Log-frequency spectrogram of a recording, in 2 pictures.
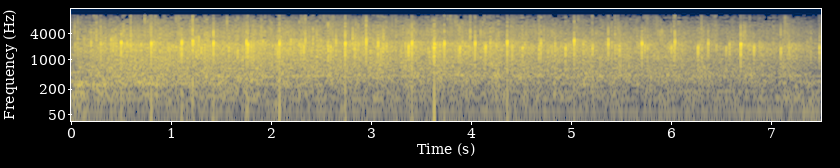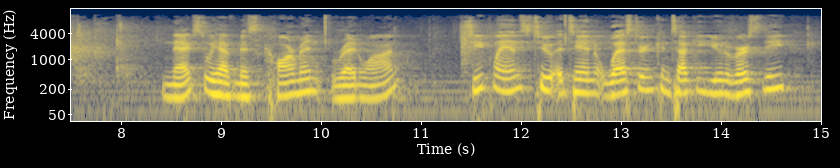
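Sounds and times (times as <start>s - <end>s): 
audience clapping: 0.0s - 8.1s
speech: 8.5s - 10.9s, 11.5s - 14.8s.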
